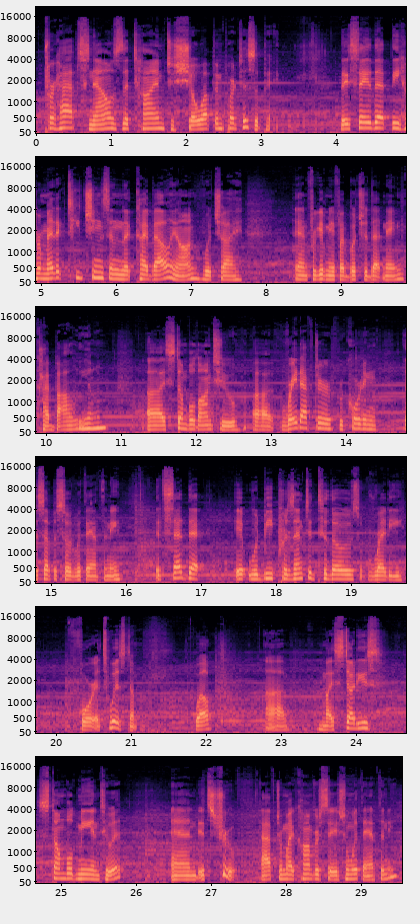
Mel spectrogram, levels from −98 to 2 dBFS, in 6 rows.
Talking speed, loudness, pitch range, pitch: 140 wpm, -22 LUFS, 125-160 Hz, 140 Hz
